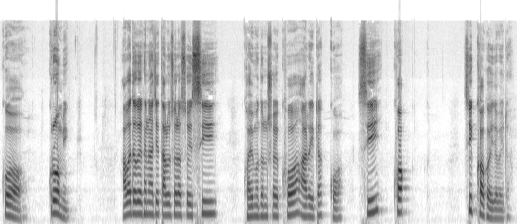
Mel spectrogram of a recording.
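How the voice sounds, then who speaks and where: A man gives a textbook lesson for young children, his voice sitting a little high. He spells out letters patiently and keeps checking that the class follows. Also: darkish tone, clear, resonant tone. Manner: slow, spelling out letters and asking "got it?". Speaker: primary school teacher. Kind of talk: textbook lesson explaining Bengali conjunct letters.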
